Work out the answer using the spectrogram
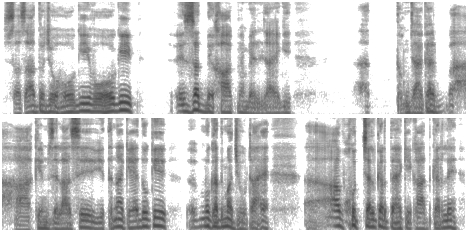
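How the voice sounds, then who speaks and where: Man acting a husky, pleading old village man. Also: mid-range voice, slow, darkish tone, no room sound, exaggerated voice. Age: older. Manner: coaxing, familiar, emphatic. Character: pleading, flattering, hearty old village man, boastful eater.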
